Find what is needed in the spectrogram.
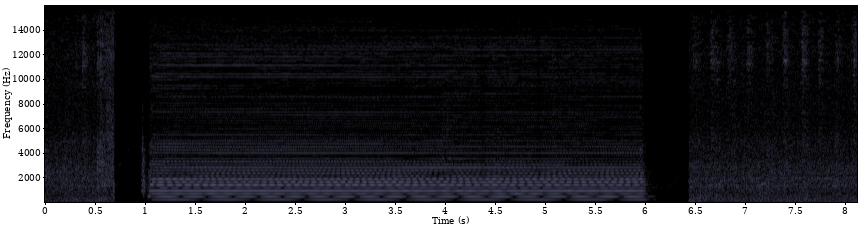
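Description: A vehicle horn held on one steady pitch for about five seconds, wavering slightly about twice a second, starting and stopping abruptly. Steady road rumble comes before and after it.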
